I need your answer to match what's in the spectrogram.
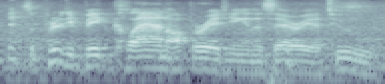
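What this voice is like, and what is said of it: Character voice with an accent. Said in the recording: “The accent, it's here. ... He's got the accent.”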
